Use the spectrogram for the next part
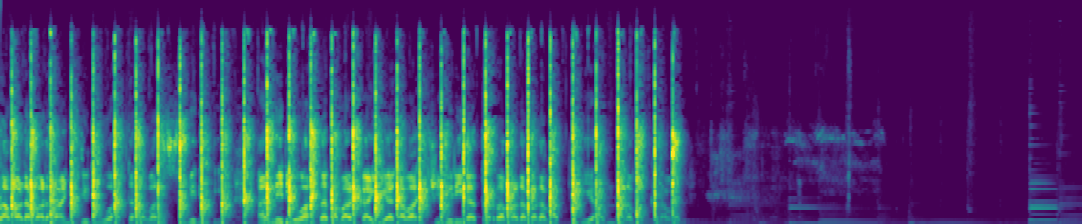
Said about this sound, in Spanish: Damos fuerte, fuerte el aplauso para la palabra del Señor.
